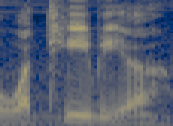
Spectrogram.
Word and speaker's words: Vtuvia: me and i guess the b is pronounced as a as a w so watibia something like that i think i'm still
